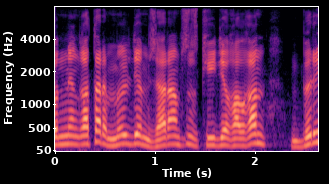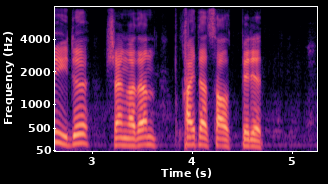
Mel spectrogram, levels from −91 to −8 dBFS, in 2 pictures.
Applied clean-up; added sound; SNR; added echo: neural separator model SepFormer DNS4.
